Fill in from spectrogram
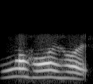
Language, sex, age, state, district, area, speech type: Assamese, female, 18-30, Assam, Biswanath, rural, conversation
